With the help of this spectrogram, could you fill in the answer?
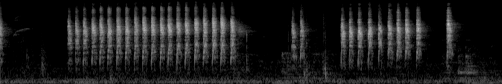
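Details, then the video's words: Eurasian tree sparrow fighting chatter, a lure to set other sparrows singing: one long run of about seventeen harsh, rapid, buzzy notes, then two shorter chattering bursts and a lone sharp note, over a quiet background. "Pancingan Gereja Tarung Nyerecet Speed Rapat Bikin Gereja Lain Ikut Bunyi Gacor"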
